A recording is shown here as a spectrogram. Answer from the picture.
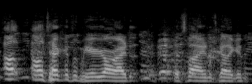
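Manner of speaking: usual speaking voice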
